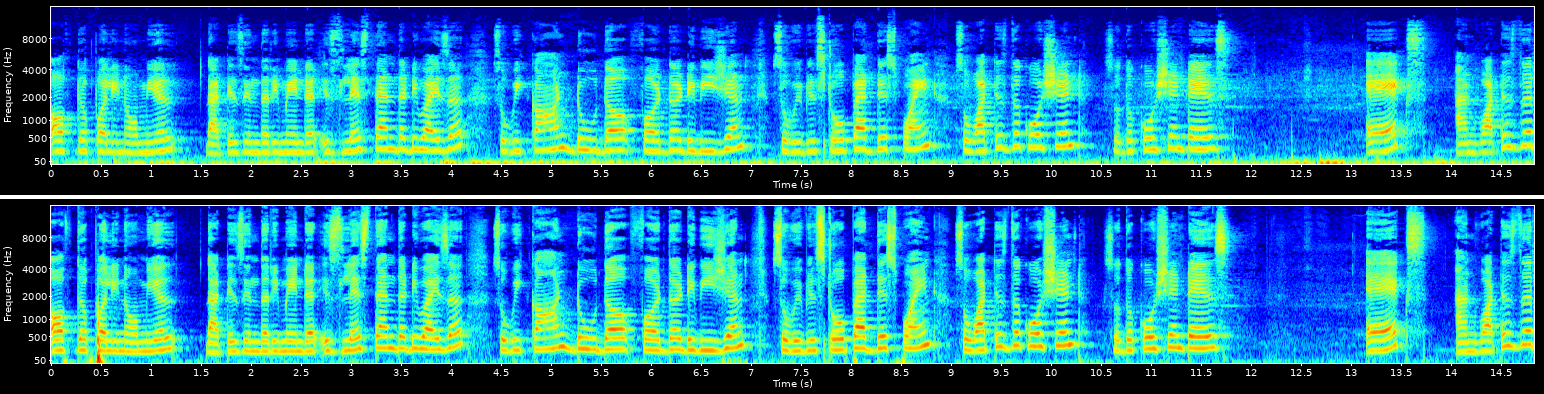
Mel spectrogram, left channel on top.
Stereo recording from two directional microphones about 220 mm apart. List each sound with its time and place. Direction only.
0.0 s a woman's voice: 50° right (ahead or behind)
13.1 s a woman's voice: 55° right (ahead or behind)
